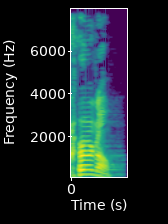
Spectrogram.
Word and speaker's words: colonel: But how have we, as English-speaking people, become so arrogant about spelling and grammar when we have words like colonel, pronounced K-E-R-N-E-L, but spelled C-O-L-O-N-E-L?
